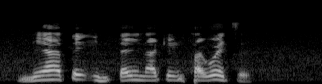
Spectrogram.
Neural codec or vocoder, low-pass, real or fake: none; 7.2 kHz; real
